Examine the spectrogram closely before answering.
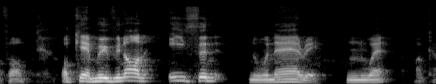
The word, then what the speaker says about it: Nwaneri: Ethan Nwaneri. Okay, I'll get this right because you don't pronounce the end.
